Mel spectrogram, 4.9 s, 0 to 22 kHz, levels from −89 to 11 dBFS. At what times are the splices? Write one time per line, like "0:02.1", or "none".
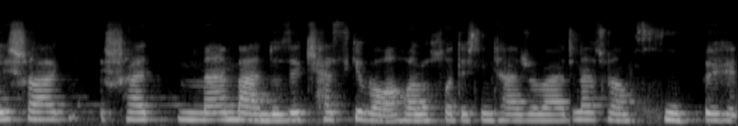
0:03.8

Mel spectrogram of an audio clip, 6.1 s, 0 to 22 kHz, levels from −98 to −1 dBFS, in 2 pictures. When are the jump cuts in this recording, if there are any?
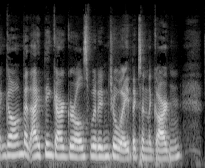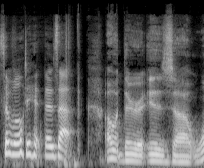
0:02.1
0:03.4
0:04.8

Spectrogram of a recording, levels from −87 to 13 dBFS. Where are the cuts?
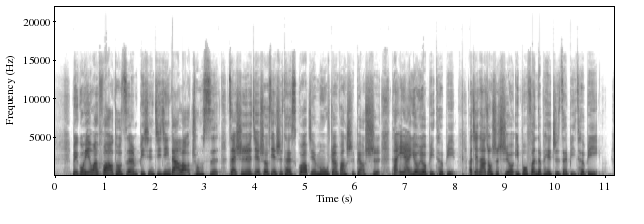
0:04.3
0:05.1

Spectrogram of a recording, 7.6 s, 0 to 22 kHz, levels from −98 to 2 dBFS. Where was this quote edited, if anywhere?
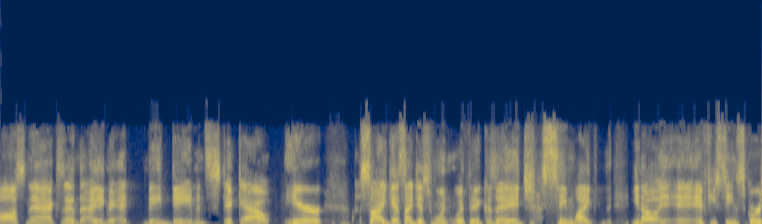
0:01.1

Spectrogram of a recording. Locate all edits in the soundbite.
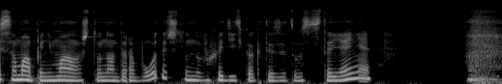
none

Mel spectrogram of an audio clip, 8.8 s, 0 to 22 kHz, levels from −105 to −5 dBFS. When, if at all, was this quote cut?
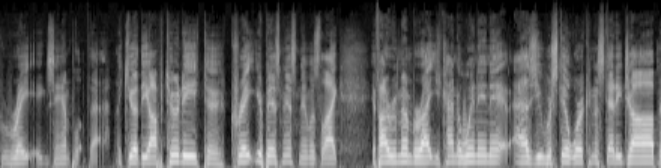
0:01.5

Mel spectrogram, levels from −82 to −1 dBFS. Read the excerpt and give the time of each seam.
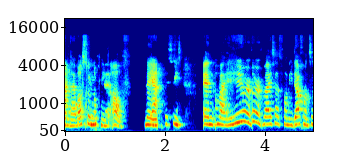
0:03.0
0:03.7

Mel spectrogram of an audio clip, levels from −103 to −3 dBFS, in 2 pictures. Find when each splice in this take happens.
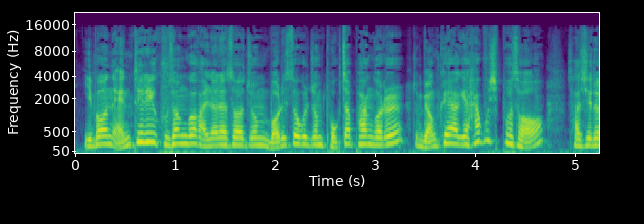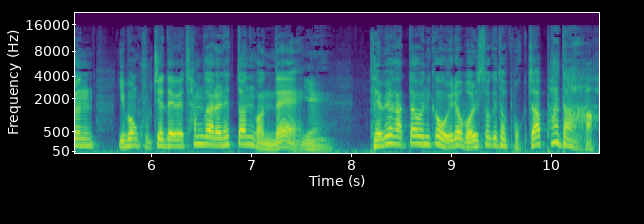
0:03.3
0:08.0

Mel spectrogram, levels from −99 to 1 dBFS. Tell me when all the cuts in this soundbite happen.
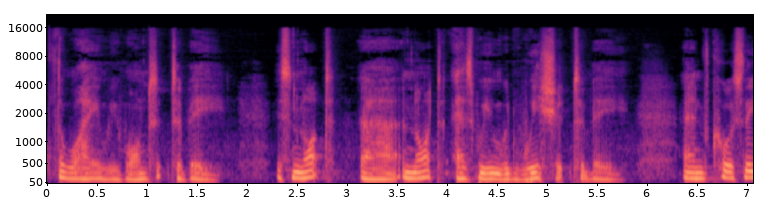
none

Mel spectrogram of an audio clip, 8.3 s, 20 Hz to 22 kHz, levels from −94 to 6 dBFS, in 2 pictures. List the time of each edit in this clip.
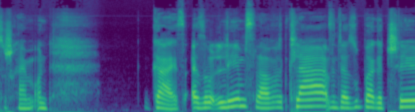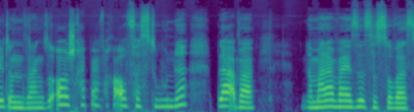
0:03.3

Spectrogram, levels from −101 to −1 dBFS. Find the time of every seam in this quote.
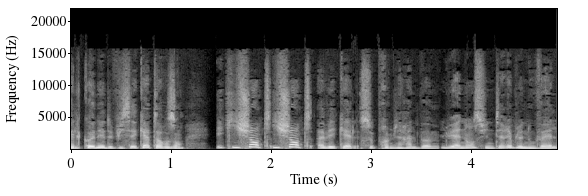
0:02.0
0:02.9

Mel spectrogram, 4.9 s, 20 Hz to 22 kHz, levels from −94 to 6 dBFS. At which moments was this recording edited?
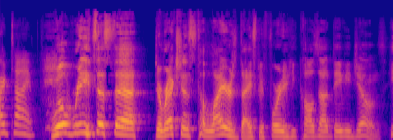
none

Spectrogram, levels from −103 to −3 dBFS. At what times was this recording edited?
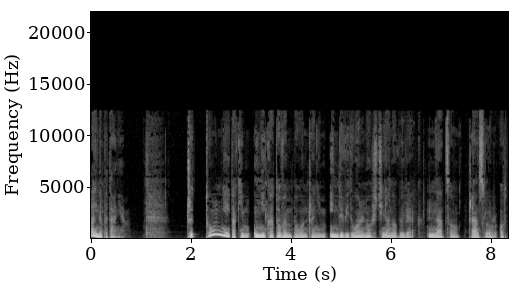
0:02.8
0:06.7

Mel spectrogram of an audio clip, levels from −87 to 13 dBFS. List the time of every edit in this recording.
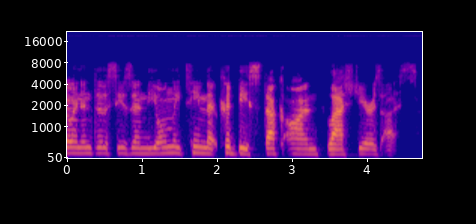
0:02.0
0:03.4

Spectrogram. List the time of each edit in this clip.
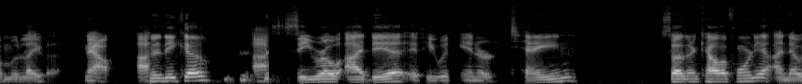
0:01.5
0:02.7
0:04.5

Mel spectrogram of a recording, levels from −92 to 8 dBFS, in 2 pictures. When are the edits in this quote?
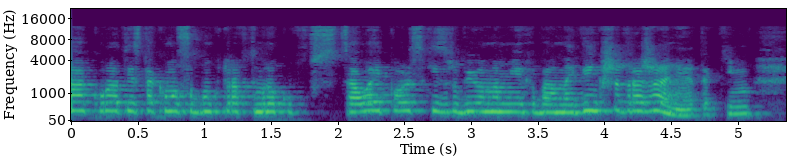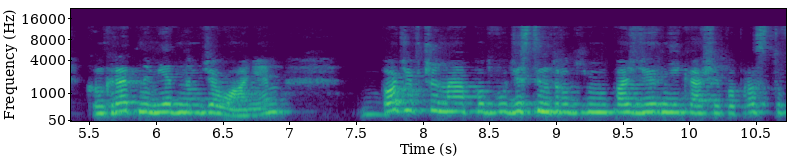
none

